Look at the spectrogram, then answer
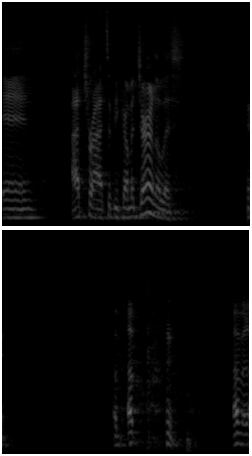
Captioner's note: laughs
